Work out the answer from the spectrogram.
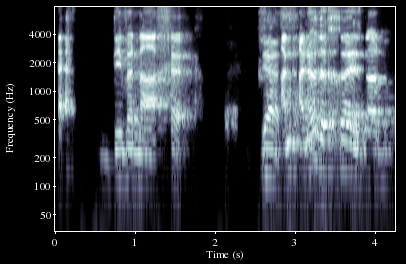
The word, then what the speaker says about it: Duvenhage: Duvenhage. Yes. I know the it's not very famous around all English languages, so it's an Afrikaans thing.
